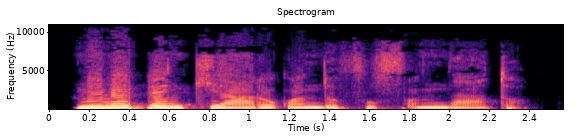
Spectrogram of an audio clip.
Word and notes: chiaro: Italian

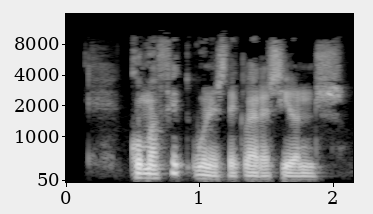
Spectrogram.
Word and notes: unes: Catalan

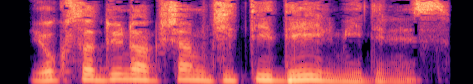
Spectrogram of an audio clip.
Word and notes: ciddi: turkish

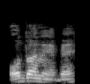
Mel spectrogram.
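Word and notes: O: Turkish

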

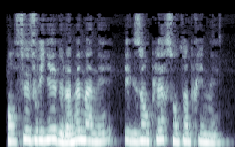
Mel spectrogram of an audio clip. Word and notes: exemplaires: french

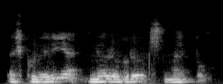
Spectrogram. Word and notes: sumar: ispanskii

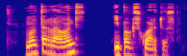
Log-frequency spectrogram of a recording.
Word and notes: quartos: catalan

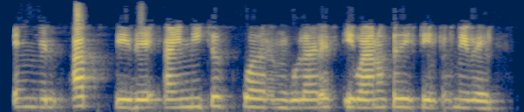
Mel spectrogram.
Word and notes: cuadrangulares: ispanyolca

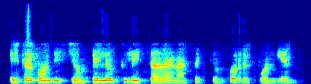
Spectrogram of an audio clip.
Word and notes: correspondiente: ispanskii

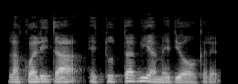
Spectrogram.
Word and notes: mediocre: italian

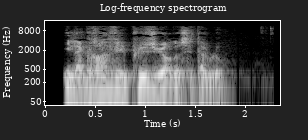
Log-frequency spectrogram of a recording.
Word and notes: tableaux: French

